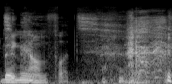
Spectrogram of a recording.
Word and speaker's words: comfort: We need a remix of the song with the right somebody comfort. Okay. It's just like you say effort. Effort. So comfort.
